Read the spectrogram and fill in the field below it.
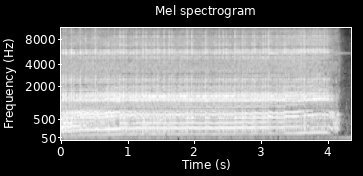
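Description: Nitro engine of a Savage X RC car fitted with an Alpha engine, during break-in, running with a loud, buzzy, high-pitched whine that holds steady with slight pitch shifts before cutting off abruptly near the end.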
